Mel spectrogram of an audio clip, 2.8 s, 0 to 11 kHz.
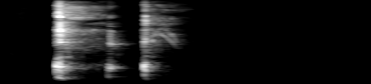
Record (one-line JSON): {"cough_length": "2.8 s", "cough_amplitude": 25942, "cough_signal_mean_std_ratio": 0.24, "survey_phase": "beta (2021-08-13 to 2022-03-07)", "age": "65+", "gender": "Female", "wearing_mask": "No", "symptom_abdominal_pain": true, "symptom_onset": "12 days", "smoker_status": "Ex-smoker", "respiratory_condition_asthma": false, "respiratory_condition_other": false, "recruitment_source": "REACT", "submission_delay": "2 days", "covid_test_result": "Negative", "covid_test_method": "RT-qPCR", "influenza_a_test_result": "Negative", "influenza_b_test_result": "Negative"}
